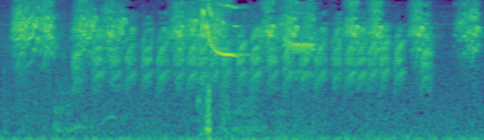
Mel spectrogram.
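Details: Cucak keling, the Asian glossy starling, in a training recording for cage birds: continuous quick high-pitched chattering notes with one clear downward-sliding whistle near the middle.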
